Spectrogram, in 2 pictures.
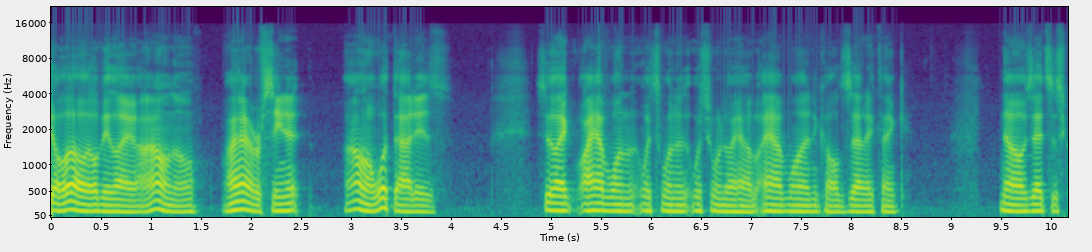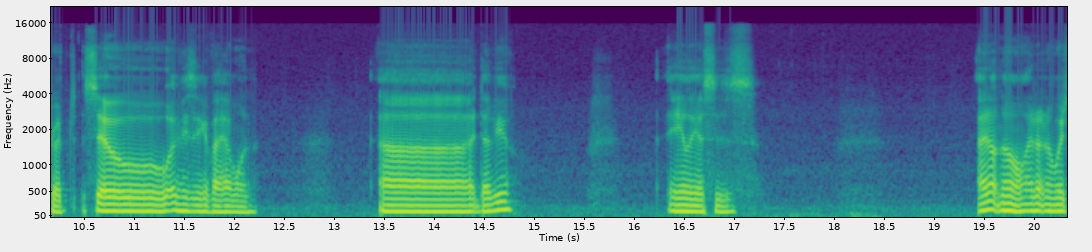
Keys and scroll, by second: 0.0-0.5 typing, 0.6 Return, 4.1-6.2 typing, 7.5-9.1 typing, 13.1-14.6 typing, 16.1-18.0 typing.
